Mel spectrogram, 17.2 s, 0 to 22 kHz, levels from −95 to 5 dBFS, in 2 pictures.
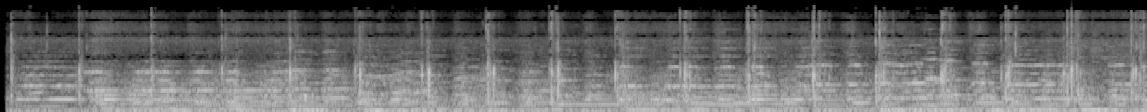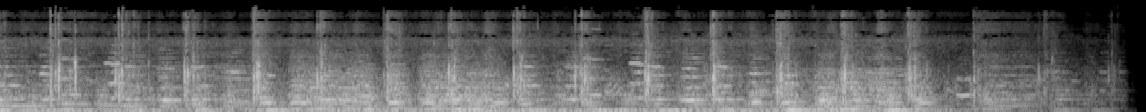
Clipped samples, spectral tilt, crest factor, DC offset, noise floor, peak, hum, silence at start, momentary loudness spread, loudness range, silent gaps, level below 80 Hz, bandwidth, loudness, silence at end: under 0.1%; -5.5 dB/octave; 22 dB; under 0.1%; -47 dBFS; 0 dBFS; none; 0.05 s; 5 LU; 3 LU; none; -30 dBFS; 16.5 kHz; -21 LUFS; 0.3 s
